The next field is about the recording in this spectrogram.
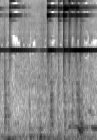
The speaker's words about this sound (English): could you just just gently ring this bell?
